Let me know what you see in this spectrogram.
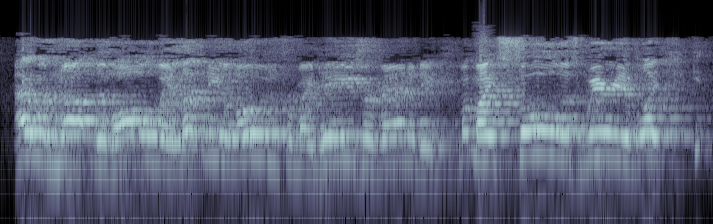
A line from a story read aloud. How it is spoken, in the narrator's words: Job stands there and he cries these words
